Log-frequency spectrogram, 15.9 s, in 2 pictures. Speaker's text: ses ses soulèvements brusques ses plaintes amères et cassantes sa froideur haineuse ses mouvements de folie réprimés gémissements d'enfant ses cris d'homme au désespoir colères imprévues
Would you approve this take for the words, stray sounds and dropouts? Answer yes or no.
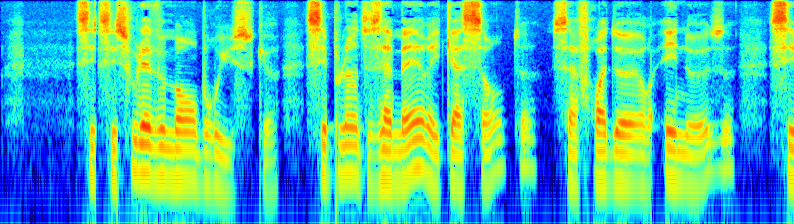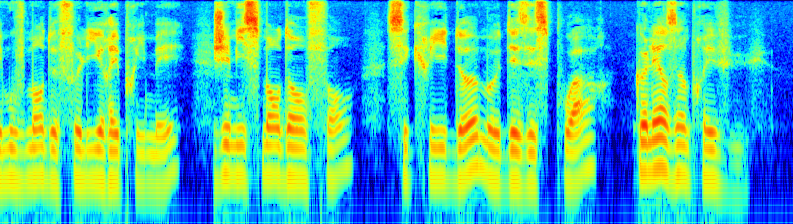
yes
